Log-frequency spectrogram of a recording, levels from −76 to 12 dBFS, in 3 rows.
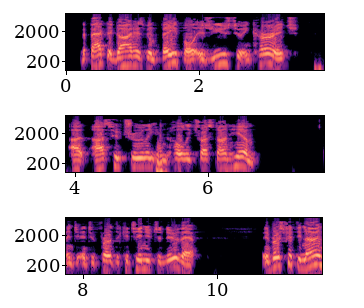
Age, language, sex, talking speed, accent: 50-69, English, male, 165 wpm, American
